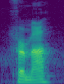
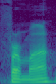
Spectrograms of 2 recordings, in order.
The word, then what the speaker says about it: Fermat: So it rhymes like with Kermit. – How would you say it? – Fermat. – Oh, Fermat. That makes more sense.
